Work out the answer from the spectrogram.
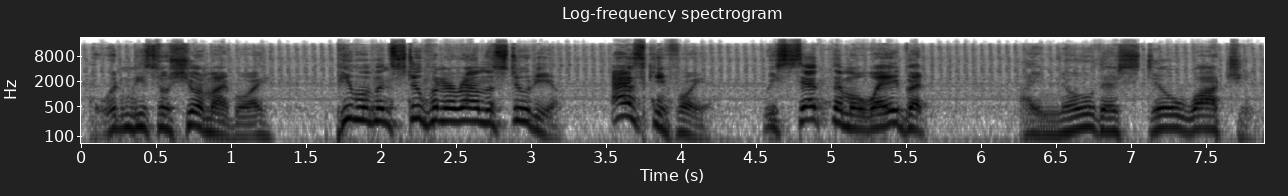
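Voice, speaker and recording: A man's voice: on the high side, sing-song, moderate pace, slight background noise. A man playing an anxious, fatherly older studio manager who frets and pleads in old-fashioned slang. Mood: uneasy. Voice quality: creaky. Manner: fretful, pleading, Yiddish-flavoured slang. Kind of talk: old-time adventure serial acting.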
